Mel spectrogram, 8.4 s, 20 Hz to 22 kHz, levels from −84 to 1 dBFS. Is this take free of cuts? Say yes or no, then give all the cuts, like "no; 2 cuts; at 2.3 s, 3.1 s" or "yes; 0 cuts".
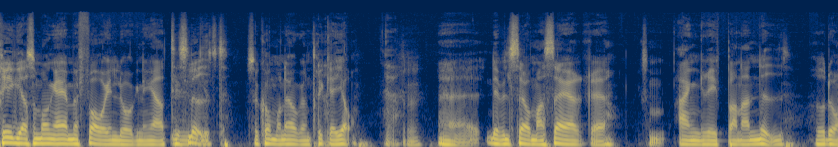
yes; 0 cuts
